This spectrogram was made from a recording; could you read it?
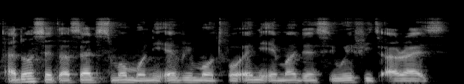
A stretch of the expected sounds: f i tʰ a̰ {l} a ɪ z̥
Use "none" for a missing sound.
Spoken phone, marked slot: ɹ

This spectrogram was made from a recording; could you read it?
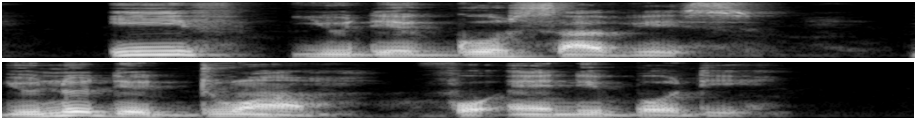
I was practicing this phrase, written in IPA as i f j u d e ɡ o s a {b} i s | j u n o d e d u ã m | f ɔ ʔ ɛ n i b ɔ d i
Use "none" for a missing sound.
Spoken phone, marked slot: v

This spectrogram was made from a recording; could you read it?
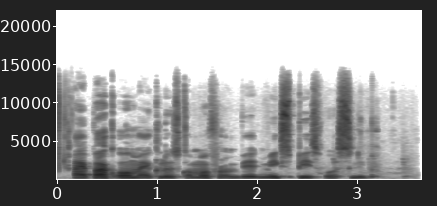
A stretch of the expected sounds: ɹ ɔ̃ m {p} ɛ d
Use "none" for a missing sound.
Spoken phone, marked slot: b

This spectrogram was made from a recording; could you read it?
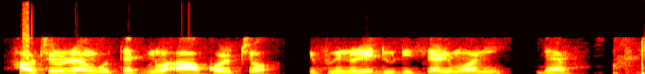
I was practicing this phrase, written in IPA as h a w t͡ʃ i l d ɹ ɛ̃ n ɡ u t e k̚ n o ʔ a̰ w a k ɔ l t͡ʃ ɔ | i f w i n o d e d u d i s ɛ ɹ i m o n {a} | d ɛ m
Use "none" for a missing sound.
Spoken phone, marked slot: i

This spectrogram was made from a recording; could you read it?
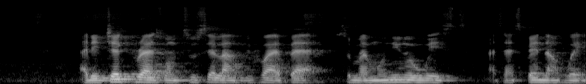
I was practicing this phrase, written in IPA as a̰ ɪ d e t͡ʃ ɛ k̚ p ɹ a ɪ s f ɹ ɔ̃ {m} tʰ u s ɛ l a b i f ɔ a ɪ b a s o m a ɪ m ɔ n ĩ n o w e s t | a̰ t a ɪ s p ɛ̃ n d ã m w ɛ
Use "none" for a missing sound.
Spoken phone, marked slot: m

